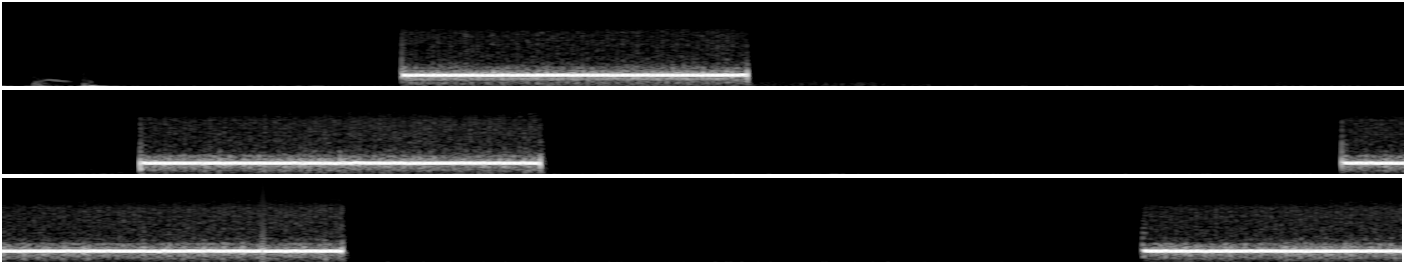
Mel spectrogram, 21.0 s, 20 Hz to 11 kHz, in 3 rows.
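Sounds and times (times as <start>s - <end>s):
telephone tones while placing a call: 2.0s - 3.8s, 7.7s - 9.8s, 13.7s - 15.8s, 19.7s - 21.0s.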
